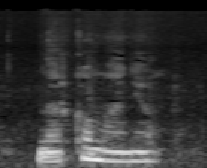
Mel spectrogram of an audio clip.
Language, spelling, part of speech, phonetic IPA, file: Polish, narkomania, noun, [ˌnarkɔ̃ˈmãɲja], LL-Q809 (pol)-narkomania.wav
